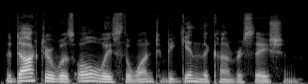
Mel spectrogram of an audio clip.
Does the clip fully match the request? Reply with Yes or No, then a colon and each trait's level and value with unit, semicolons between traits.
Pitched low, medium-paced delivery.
Yes: low, 125 Hz; average, 195 wpm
